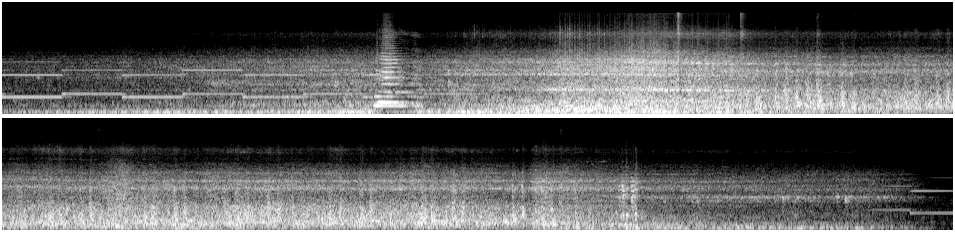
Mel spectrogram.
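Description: Passenger train led by a diesel locomotive running through a station without stopping. The locomotive hums as it approaches, sounds a short horn blast about six seconds in, then the carriages pass in a long loud rush of wheel clatter on the rails that fades away near the end.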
